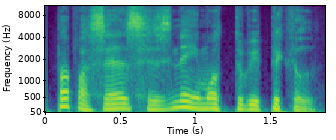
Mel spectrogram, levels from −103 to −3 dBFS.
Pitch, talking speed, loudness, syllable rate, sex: 140 Hz, 255 wpm, -17 LUFS, 6.0 syllables/s, male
